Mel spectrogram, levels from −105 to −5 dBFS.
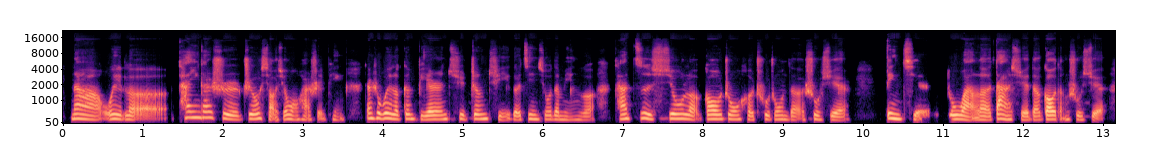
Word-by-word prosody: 那 190 -5 +3
为 190 0 +1
了 320 - -2
她 250 - 0
应 250 0 +1
该 250 0 +1
是 185 -8 +1
只 195 - +1
有 200 +2 +3
小 205 - -3
学 165 +5 -3
文 180 -3 -1
化 170 - -5
水 - - -7
平， 165 -5 -14 0.3
但 220 - +2
是 220 - +3
为 220 0 +5
了 185 -2 +2
跟 195 +2 -1
别 170 -3 +1
人 175 +2 +1
去 190 0 -5
争 195 +3 0
取 165 -6 -9
一 - - -8
个 160 0 -1
进 185 +1 -2
修 175 -1 -5
的 170 -1 -2
名 155 0 -9
额， 150 0 -7 0.2
她 190 +1 +2
自 210 0 0
修 200 +2 +1
了 175 -5 0
高 185 0 +4
中 180 -2 -1
和 165 -5 -4
初 180 - -3
中 170 0 -4
的 155 -1 -5
数 180 - -2
学， 150 -1 -2 0.4
并 210 -3 +4
且 205 - -1 0.4
读 180 0 +4
完 165 -4 +4
了 155 -2 +2
大 190 +1 +4
学 155 -2 -2
的 150 +1 -2
高 175 +1 +8
等 170 - -8
数 165 -2 -4
学。 155 - -4
180 Hz, 255 characters per minute, -23 LUFS, 165-200 Hz, 0.4 s, 高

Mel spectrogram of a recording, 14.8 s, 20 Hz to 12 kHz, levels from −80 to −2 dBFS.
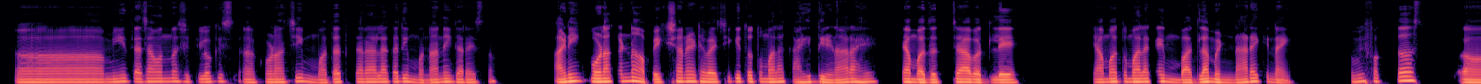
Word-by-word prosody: अ, 110 0 0
मी 120 +3 -1
त्याच्यामधून 130 +2 -1
शिकलो 120 -1 -3
की 130 +1 -6
स 125 - -13 0.3
कोणाची 110 +5 -1
मदत 110 -2 -2
करायला 120 +1 +1
कधी 125 +1 0
मना 105 -3 -2
नाही 125 +2 0
करायचं. 105 +2 -3 0.6
आणि 125 +7 +5
कोणाकडनं 135 +3 +4
अपेक्षा 110 +2 0
नाही 135 0 +3
ठेवायची 120 -1 +1
की 130 - 0
तो 125 - +2
तुम्हाला 120 0 +1
काही 105 +2 -1
देणार 105 -1 +2
आहे, 120 0 +1 0.3
त्या 120 - +4
मदतीच्या 110 +1 +2
बदले. 105 -1 +2
त्यामुळे 115 +2 -5
तुम्हाला 125 0 +3
काही 125 -3 -2
बदला 100 +4 +3
मिळणार 105 -1 +1
आहे 135 +1 +3
की 130 - -11
नाही? 100 -5 -2
तुम्ही 120 - -8
फक्त 135 +3 -7 0.6
अ, 105 - +2
115 Hz, 155 wpm, -23 LUFS, 110-125 Hz, 0.6 s, आणि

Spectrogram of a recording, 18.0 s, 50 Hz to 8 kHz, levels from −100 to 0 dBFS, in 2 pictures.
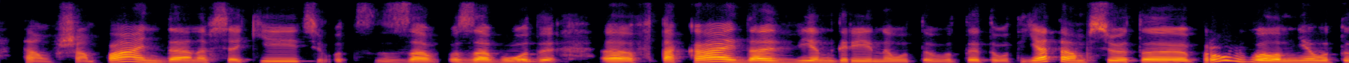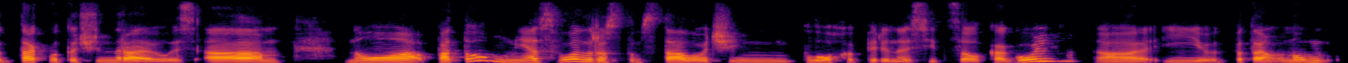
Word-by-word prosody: там 140 0 -6
в - - -21
Шампань, 210 - +1
да, 185 +3 +3
на 175 -2 -6
всякие 320 - -6
эти 320 +1 -15
вот - - -13 0.2
за 170 +3 -2
заводы, 175 -2 0 0.3
э, 170 -2 +4
в - - -21
Токай, 240 +8 +6
да, 210 +1 +5
в 190 - -11
Венгрии, 180 -3 -3
на 160 0 -7
вот 160 0 -10
вот 160 0 -9
это 160 -1 -3
вот. 145 - -11
Я 155 - +4
там 210 -2 +2
всё 195 - -1
это, 185 -1 -1 0.3
э, - - -6
пробовала, 245 - +4
мне 200 +5 -3
вот, 195 -2 -5
э, 185 - -5
так 230 +2 +3
вот 185 - -8
очень 190 0 -9
нравилось, 165 -8 0
ам. 175 +1 +4 0.5
Но 235 +2 +3
потом 315 - +1
у 250 - -8
меня 215 0 -2
с 220 +2 -20
возрастом 215 -8 -2
стало 205 0 +1
очень 180 -3 -9
плохо 200 -2 -3
переноситься 155 -1 -9
алкоголь, 165 - -1 0.3
а, 160 -1 -3
и 185 -3 -10 0.2
потом 180 -1 -2
ну 235 -3 -4
185 Hz, 165 wpm, -27 LUFS, 165-215 Hz, 0.5 s, Токай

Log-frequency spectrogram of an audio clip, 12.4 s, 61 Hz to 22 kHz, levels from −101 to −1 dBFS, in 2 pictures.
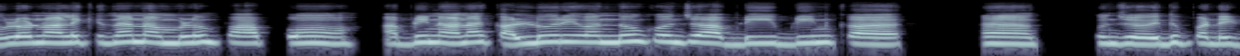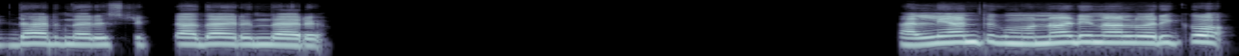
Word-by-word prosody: எவ்வளோ 230 +3 +2
நாளைக்கு 245 0 +1
தான் 270 0 +2
நம்மளும் 250 +1 -1
பார்ப்போம் 240 0 -1 0.3
அப்டின்னு. 250 +3 0
ஆனா 255 +2 +3
கல்லூரி 260 +6 0
வந்தும் 275 +2 0
கொஞ்சம் 265 -2 +1
அப்டி 220 +2 -5
இப்டின்னு 245 +4 -4
க - - +2 0.7
அ - - +2 0.5
கொஞ்சம் 225 -2 0
இது 255 - -3
பண்ணிட்டு 220 -3 -3
தான் 230 - +4
இருந்தாரு 210 -1 -2
ஸ்ட்ரிக்ட்டா 215 +1 -4
தான் 220 0 +4
இருந்தாரு. 200 -3 +1 2.9
கல்யாணத்துக்கு 245 +4 +3
முன்னாடி 250 +3 +4
நாள் 255 0 +5
வரைக்கும். 255 +1 +2
240 Hz, 125 wpm, -23 LUFS, 220-255 Hz, 2.9 s, நாள்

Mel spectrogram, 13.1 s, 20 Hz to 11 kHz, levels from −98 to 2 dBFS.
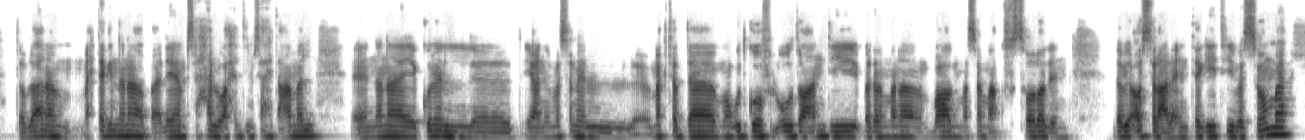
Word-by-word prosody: طب 110 0 -8
لأ، 125 0 +3
أنا 125 -1 +2 0.2
محتاج 125 0 -2
إن 130 -1 0
أنا 130 0 +4
أبقى 120 -2 -3
ليَّ 125 +1 +1
مساحة 125 +2 -4
لوحدي، 120 +1 -2
مساحة 125 +1 -7
عمل، 125 +1 +1 0.4
إن 115 +1 -7
أنا 120 0 +3
يكون 115 +4 -2
الت 115 -3 -1
يعني 115 0 -4
مثلًا 120 +1 -3 0.6
المكتب 125 0 -3
ده 125 0 +5
موجود 120 +1 -2
جوّا 130 0 +3
في 125 +1 -1
الأوضة 125 -1 +2
عندي، 120 +1 +1
بدل 120 0 0
ما 120 0 -2
أنا 120 -1 0
باقعُد 125 +1 +4
مثلًا 120 +1 -6
معاكم 110 -1 -2
في - - -10
الصالة، 125 0 +2
لإن 110 -2 -8 0.5
ده 120 - -2
بيأثّر 125 +1 +3
على 110 +1 +5
إنتاجِيتي، 120 +2 -1
بس 120 +1 -1
همّ 150 +5 +6
آآ، 165 0 +6
120 Hz, 190 wpm, -21 LUFS, 115-125 Hz, 0.6 s, همّ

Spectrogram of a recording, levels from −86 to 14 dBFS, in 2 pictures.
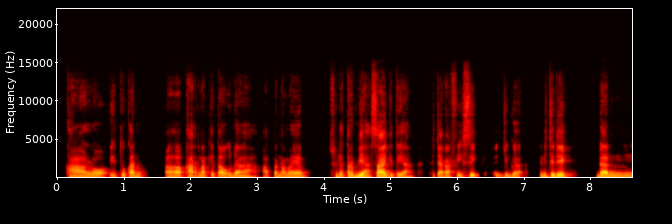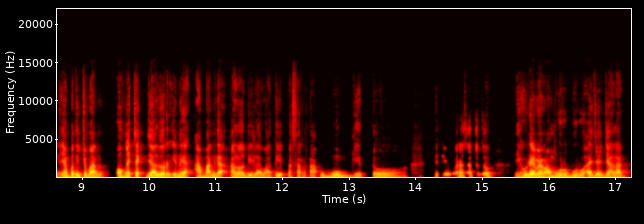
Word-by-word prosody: Kalau 125 -1 -4
itu 125 +7 -9
kan, 160 -1 +2 0.4
eee, 120 -1 0
karena 125 +1 -3
kita 140 -1 -3
udah 115 0 -4
apa 115 - -11
namanya, 130 +1 -3 0.5
sudah 115 - -6
terbiasa 130 -4 +2 0.2
gitu 110 - -8
ya, 110 - -5 0.4
secara 115 - -2
fisik 120 +4 -3
itu 120 - -28 0.2
juga - - -4 0.4
n 125 - -6
jadi 145 +7 +1 0.6
dan 125 -1 +5 0.4
yang 135 - +4
penting 195 +4 +6
cuman, 160 -3 +5 0.3
oh 195 - +6
ngecek 175 +4 +4
jalur 145 +2 +8
ini 190 +6 +2 0.2
aman 160 +5 +2
nggak, 175 - +4
kalau 130 0 +3
dilewati 120 +1 -1
peserta 125 0 -7 0.2
umum, 135 +2 0 0.2
gitu. 105 +3 -7 0.9
Jadi 110 +8 -14 0.2
pada 125 0 -1
saat 120 - -7
itu, 200 - -2 0.5
ya 130 - -6
udah 230 +2 +9
memang 175 -3 +5
buru-buru 155 +1 0
aja 220 0 +4
jalan, 145 0 +2
130 Hz, 155 wpm, -22 LUFS, 120-150 Hz, 0.9 s, udah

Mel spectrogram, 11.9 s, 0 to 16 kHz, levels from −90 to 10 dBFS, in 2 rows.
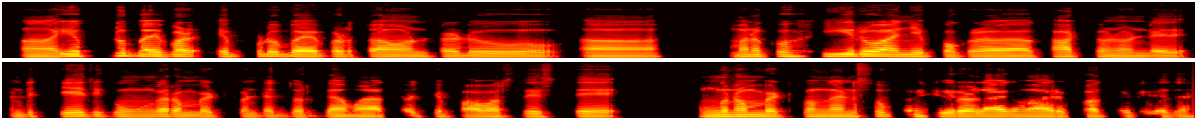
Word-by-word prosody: ఆహ్, 110 0 +2
ఎప్పుడు 160 +3 -4
భయపడ 135 0 +5 0.2
ఎప్పుడు 135 +2 -1
భయపడతా 120 0 +2 0.2
ఉంటాడు. 110 0 -1 0.5
ఆహ్, 100 0 0 0.4
మనకు 125 +3 0 0.2
హీరో 145 +1 +3
అని 130 -1 +1
జెప్పి 120 -1 -2
ఒక 110 - -5 0.4
కార్టూన్ 120 -2 -1
ఉండేది. 95 0 -2
అంటే 115 +2 -5
చేతికి 130 0 0
ఉంగరం 120 +1 0
బెట్టుకుంటే 110 +1 -5
దుర్గామాతొచ్చి 110 -1 -1
పవర్స్ 110 +2 0
ఇస్తే, 105 0 -2 0.5
ఉంగరం 125 +1 +4
బెట్టుకోగానే 115 +1 0
సూపర్ 125 -1 -4
హీరో 115 0 +4
లాగా 115 0 +4
మారిపోతాడు 110 -1 -1
గదా! - - -4
115 Hz, 140 wpm, -24 LUFS, 110-125 Hz, 0.5 s, భయపడ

